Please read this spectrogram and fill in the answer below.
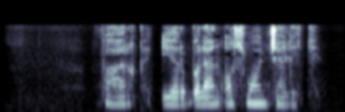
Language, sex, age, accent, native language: Uzbek, female, 18-24, Jizzax, Uzbek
